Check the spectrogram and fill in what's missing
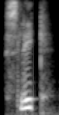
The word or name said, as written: SLIKS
